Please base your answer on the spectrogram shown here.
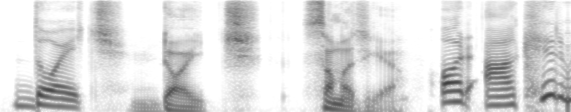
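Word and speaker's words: Deutsch: और ई यू और ए यू, इन दोनों का उच्चारण ऑय होता है। दोनों का? हाँ, दोनों का। जैसे यूरोप को ऑयरो बोलेंगे और डॉइच को डॉइच।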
